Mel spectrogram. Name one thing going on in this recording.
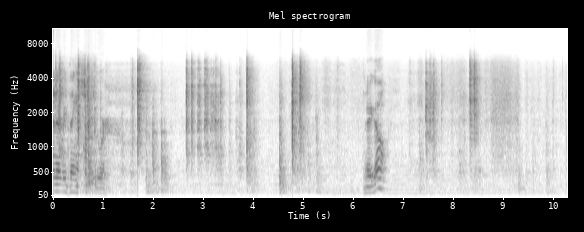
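Metal parts clink and scrape.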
